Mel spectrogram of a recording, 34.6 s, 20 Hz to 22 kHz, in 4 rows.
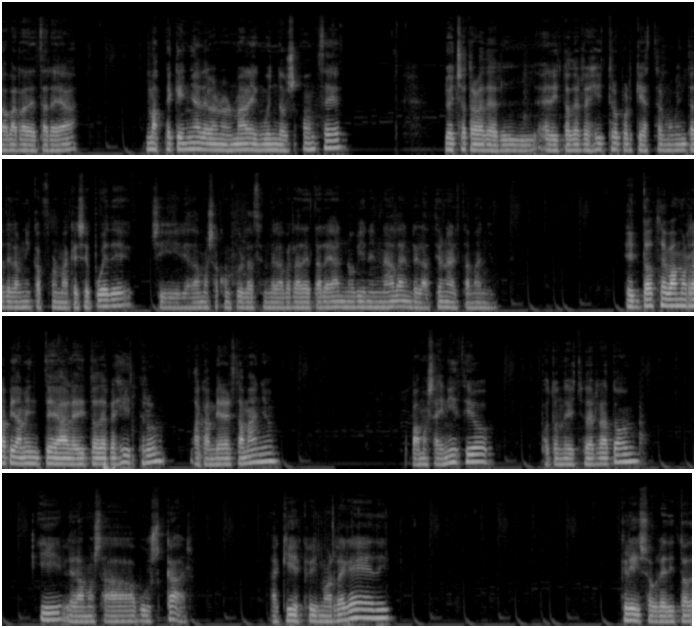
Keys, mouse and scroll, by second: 0.4 click, 4.1 click, 4.9 click, 8.3 right click, 10.2 click, 13.9 scroll down 2, 14.8 click, 15.6 click, 17.9 click, 22.8 right click, 28.3 click, 29.9-31.7 typing, 34.0 click.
